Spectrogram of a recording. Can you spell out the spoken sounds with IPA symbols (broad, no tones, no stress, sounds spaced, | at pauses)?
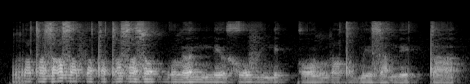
r ɔ dˤ e z a zˤ i f o tˤ ɪ dˤ ɪ zˤ i z ɔ ɡ͡b o l ɐ nː e ə̯ x o v i n e kː ɔ lː u dˤ ə m ɪ z a n e tː a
